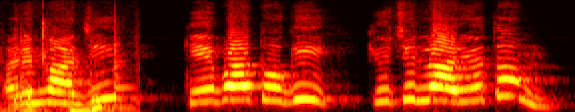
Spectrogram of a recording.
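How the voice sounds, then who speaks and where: An actress playing a teasing, sharp-tongued young village wife with a Haryanvi accent. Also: female voice, extremely high pitch, a little fast, faint music behind.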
